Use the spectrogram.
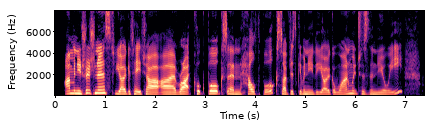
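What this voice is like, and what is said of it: Broad Australian accent. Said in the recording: “I'm a self-proclaimed Aussie bogan, hence my accent.”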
